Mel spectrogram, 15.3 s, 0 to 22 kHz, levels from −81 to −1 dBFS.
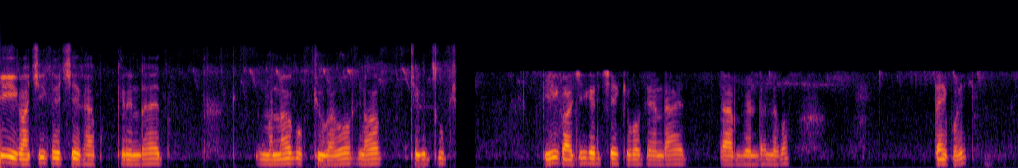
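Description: A handover gap hits this speech recording at 6.82 s and lasts 300 ms, to 7.12 s. As the call is passed from one network link to another, no speech frames get through during the switch, so the voice fades out within a few tens of milliseconds and stays silent until the new link comes up, taking whatever was said in that window with it. Fallback to narrowband follows directly at 7.12 s and persists to the end. Before it, the audio has the brighter, fuller sound of HD Voice, consistent with AMR-WB at around 12.65 kbit/s with only light coding damage. After it, nothing remains above 4 kHz, and the voice turns duller and rougher. That fits a drop to the older AMR narrowband codec at a low rate, around 7.4 kbit/s, which carries only the telephone band.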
